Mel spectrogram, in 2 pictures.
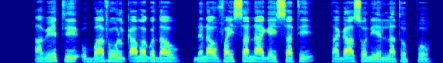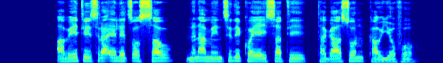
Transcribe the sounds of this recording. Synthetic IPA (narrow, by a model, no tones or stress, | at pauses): ʔɐbe̞ːt̪ɪʔʊbːaːfɛwɔlkʼːɐmɐɡɔd̪ɐwnɛnɐʊfɐjsːɐnaːɡɛjsːɐt̪ɪt̪ɐɡaːsɔnjeːlːɐt̪ɔpːɔ | ʔɐbe̞ːt̪ɪːsɾaːʔeːlɛt͡sʼo̞ːsːɐwnɛnɐmɛnt͡sːɪd̪ɪkɔjɛjsːɐt̪ɪt̪ɐɡaːsɔnkɐwjɔfɔ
